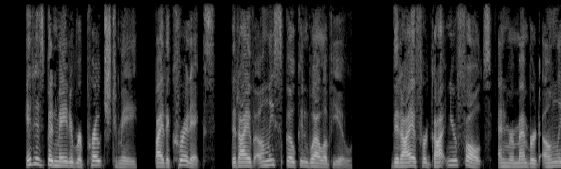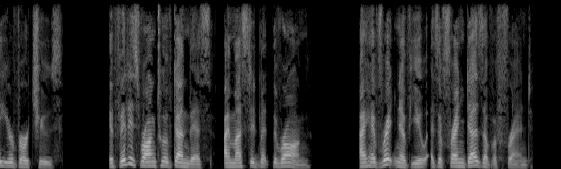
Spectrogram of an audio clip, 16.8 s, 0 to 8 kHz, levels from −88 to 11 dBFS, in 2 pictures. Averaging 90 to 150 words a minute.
No: average, 195 wpm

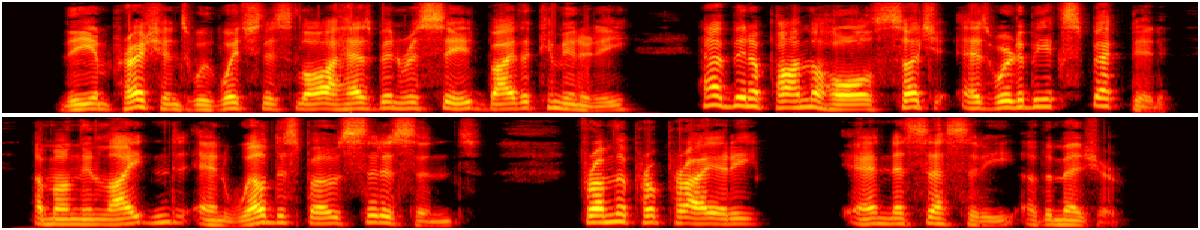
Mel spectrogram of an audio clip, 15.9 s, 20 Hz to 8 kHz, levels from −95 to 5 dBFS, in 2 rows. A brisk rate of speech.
No: average, 140 wpm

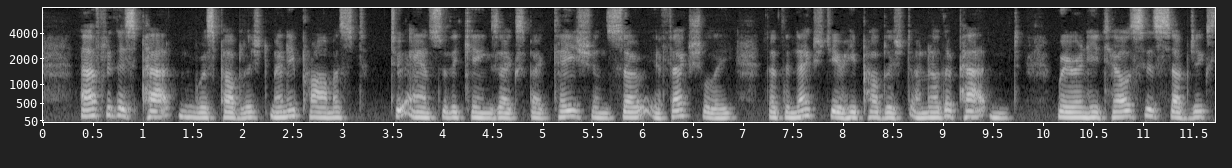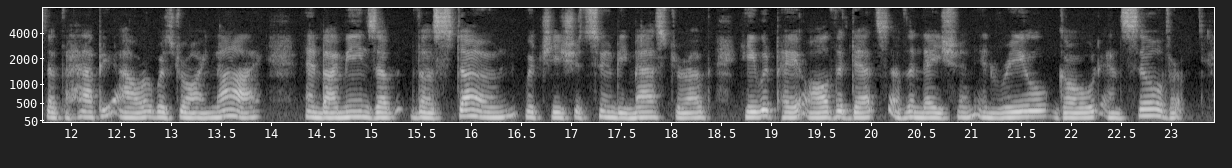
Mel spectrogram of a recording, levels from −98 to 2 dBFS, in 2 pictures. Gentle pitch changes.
Yes: narrow, 2.2 semitones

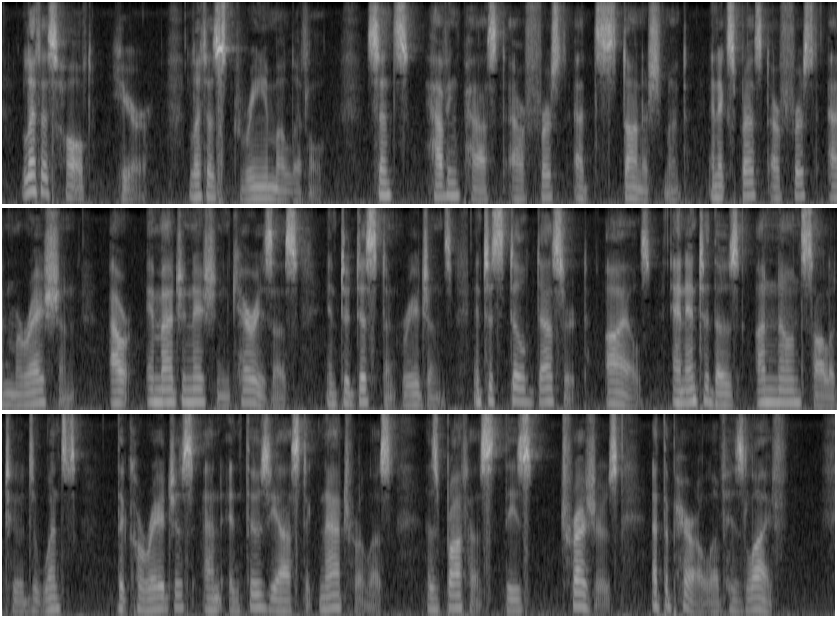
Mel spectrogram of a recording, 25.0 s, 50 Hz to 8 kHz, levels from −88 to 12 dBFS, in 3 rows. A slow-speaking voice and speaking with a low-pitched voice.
Yes: slow, 125 wpm; low, 125 Hz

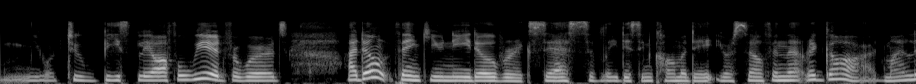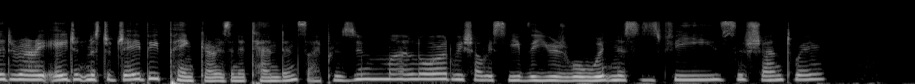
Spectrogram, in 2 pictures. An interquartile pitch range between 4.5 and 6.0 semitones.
No: average, 3.8 semitones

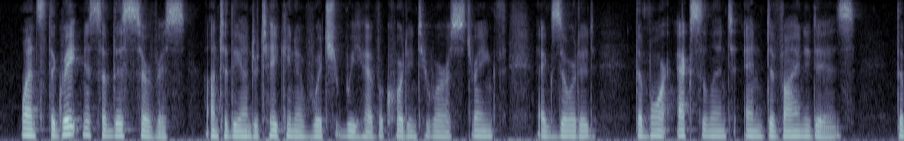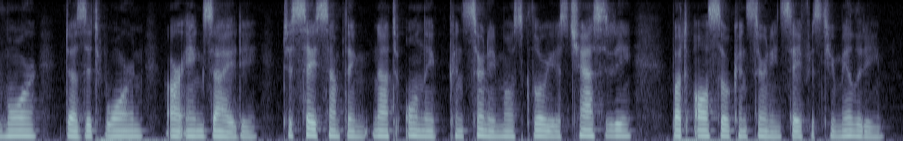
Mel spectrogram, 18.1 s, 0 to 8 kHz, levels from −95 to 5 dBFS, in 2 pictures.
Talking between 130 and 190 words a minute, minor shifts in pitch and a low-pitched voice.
Yes: average, 160 wpm; narrow, 1.7 semitones; low, 120 Hz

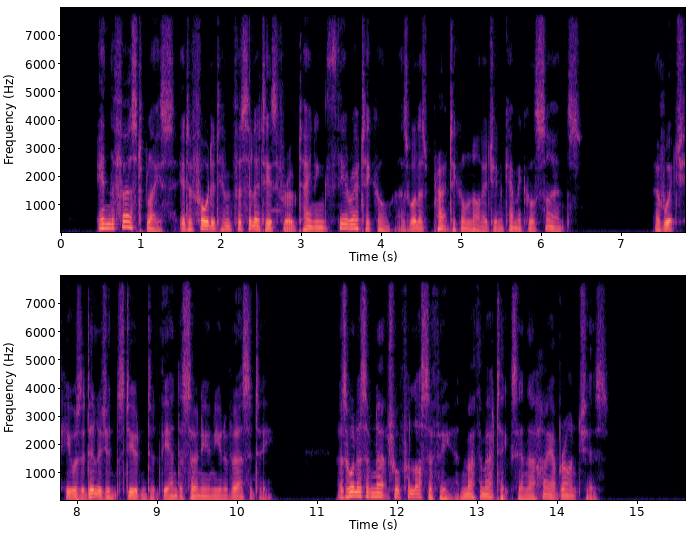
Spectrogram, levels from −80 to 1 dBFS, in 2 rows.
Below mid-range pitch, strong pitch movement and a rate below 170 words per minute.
Yes: low, 105 Hz; wide, 5.9 semitones; average, 160 wpm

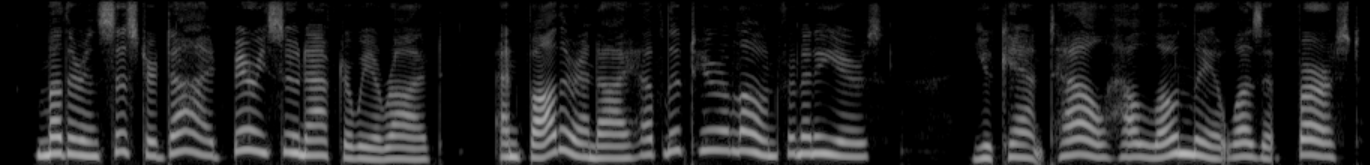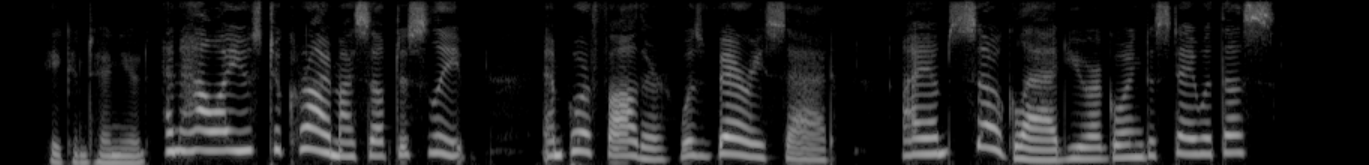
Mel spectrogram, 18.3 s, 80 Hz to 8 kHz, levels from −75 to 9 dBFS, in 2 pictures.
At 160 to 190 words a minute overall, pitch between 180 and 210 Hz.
No: average, 185 wpm; very high, 255 Hz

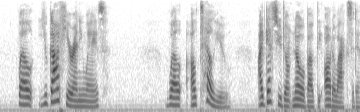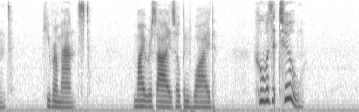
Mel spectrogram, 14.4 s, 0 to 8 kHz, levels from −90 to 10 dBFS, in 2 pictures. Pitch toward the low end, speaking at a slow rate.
No: medium, 155 Hz; slow, 110 wpm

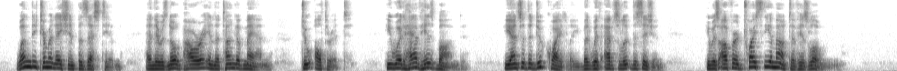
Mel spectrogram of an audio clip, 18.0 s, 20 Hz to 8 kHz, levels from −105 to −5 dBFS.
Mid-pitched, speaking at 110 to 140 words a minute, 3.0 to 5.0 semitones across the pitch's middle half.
Yes: medium, 145 Hz; slow, 135 wpm; average, 3.9 semitones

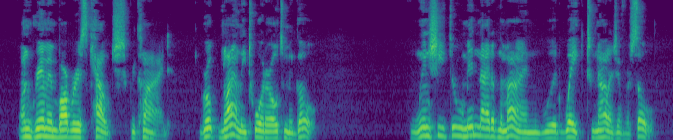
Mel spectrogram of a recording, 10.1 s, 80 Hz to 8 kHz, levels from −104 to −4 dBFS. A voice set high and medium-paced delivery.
No: medium, 150 Hz; average, 155 wpm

